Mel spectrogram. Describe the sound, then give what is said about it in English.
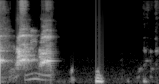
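A dog named Mimi gives two quick, loud barks, followed by a few softer, shorter yips and small sounds trailing off into quiet. “We don't even have company often, so I don't know why she barks.”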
